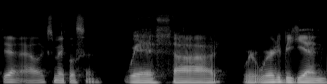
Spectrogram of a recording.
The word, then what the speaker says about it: Michelsen: have firsthand experience observing Alex mikkelson so I pronounce his name correct yeah Alex mikkelson with uh where to begin but let's let's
